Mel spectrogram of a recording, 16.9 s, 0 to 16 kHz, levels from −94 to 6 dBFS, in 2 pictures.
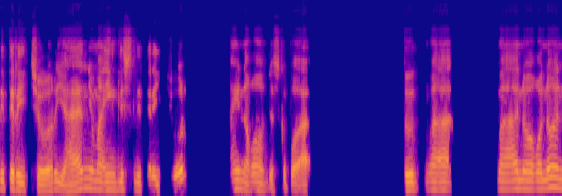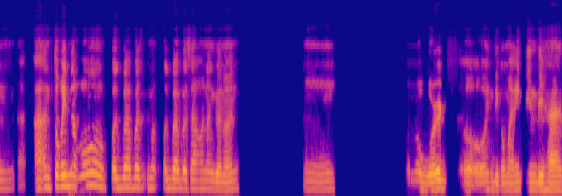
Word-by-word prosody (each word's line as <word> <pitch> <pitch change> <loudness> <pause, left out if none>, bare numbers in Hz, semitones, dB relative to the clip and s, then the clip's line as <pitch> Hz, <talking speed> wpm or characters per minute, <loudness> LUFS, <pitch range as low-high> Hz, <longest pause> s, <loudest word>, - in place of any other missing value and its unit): literature, 135 -4 +2
'yan. 130 +5 +2
'Yong 165 -1 -1
mga 145 -2 +1
English 145 0 -1
literature, 140 - -1 0.7
ay 165 0 0
naku, 140 -2 -2
Diyos - - -5
ko - - -6
po. - - 0
A - - +1 1.4
tud 145 0 +4 0.2
ma 145 -1 +1 0.7
maano 155 +1 +1
ako 155 - +1
no'n, 185 0 +3 0.3
a - - -11 0.3
aantukin 205 +3 +4
ako, 205 0 +1
pagbabas 180 +1 +2
ma 180 - -3
magbabasa 165 -1 +1
ako 160 - -7
ng 155 -1 -3
gano'n. 145 +1 0 1.1
Mm. 150 0 -8 1.1
Mga 155 -1 -3
words, 155 +2 +6 0.3
oo. - - 0
Hindi 140 -1 -3
ko - - -1
maintindihan. 140 -1 +2
150 Hz, 115 wpm, -23 LUFS, 140-175 Hz, 1.4 s, words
